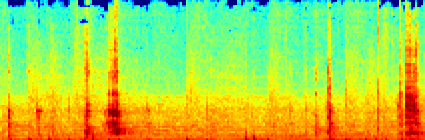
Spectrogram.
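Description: Background music, with a handful of short clicks and knocks from suspension parts being handled as the sway-bar end link is moved back into place; the sharpest comes a little after a second in.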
